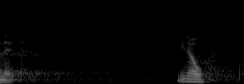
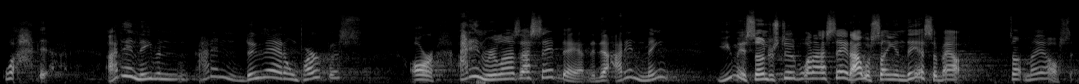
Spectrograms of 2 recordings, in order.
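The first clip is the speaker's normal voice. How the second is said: a lightly voiced flustered excuse, higher; defensive excuse; 8 semitones higher than usual. Preacher imitates someone insisting it was a misunderstanding, higher and flustered. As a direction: play the other person protesting innocence, pitched up. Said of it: "what happens?".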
